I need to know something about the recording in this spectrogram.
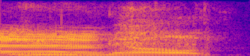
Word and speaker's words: Unom: Unom. I'm down for a better pronunciation. Oh, any it's day. Unom. Yeah, It's like Snom, but it is like Snom.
